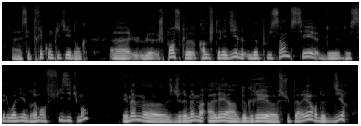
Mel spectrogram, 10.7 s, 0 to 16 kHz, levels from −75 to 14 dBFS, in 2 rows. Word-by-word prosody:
Heu, 110 -2 -4
c'est 115 +2 -9
très 170 +9 -4
compliqué, 155 -3 -3
donc 115 0 -4 0.4
heu, 120 -2 +1
le 125 -1 -2
je - - -12
pense 190 0 -1
que, 140 -3 +1
comme 150 0 -3
je - - -12
te 145 - -1
l'ai 145 -1 +2
dit 180 +7 -2
le 155 -4 -2
le 140 +2 0
plus 150 +3 -9
simple 210 - -5
c'est 190 -4 -1
de 125 0 -3
de 115 0 -6
s'éloigner 155 +5 +1
vraiment, 145 +3 -1
physiquement 170 - -6 0.5
et 130 - +3
même, 190 +1 +1
heu, 120 -4 +5
je 110 - -4
dirais 125 +4 +1
même, 165 0 +2
aller 150 +4 +5
à 145 - +5
un 120 - +3
degré, 135 +3 +4
heu, 120 -3 +5
supérieur 145 - 0
de 130 -2 +2
te - - -7
dire: 185 - -4
140 Hz, 225 wpm, -24 LUFS, 125-165 Hz, 0.5 s, heu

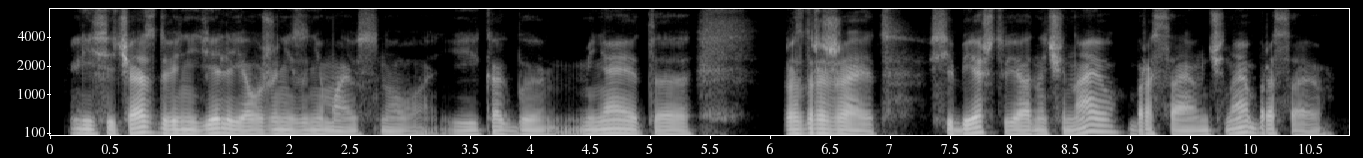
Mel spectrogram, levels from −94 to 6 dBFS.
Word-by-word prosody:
и 100 -1 0
сейчас 105 +7 +3
2 95 -3 +2
недели 100 +4 +3
я 90 -2 +3
уже 90 +1 -1
не 90 -1 +1
занимаюсь 85 -3 -2
снова. 80 -1 -7
И, 85 -2 -4
как 85 -1 -1
бы, 80 -1 -2
меня 95 +3 +1
это 85 -1 -2 0.7
раздражает 95 -6 +2 0.3
в - - -12
себе, 100 +6 +3
что 120 -8 -6
я: 90 0 +3
начинаю, 100 - 0
бросаю, 85 -4 -2
начинаю, 95 +9 -1
бросаю. 80 -6 -4
90 Hz, 125 wpm, -24 LUFS, 85-100 Hz, 0.7 s, сейчас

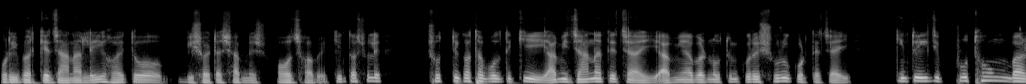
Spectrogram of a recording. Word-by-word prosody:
পরিবারকে 105 -2 +2
জানালেই 100 +3 +2
হয়তো 105 +1 -1 0.5
বিষয়টা 100 0 0
সামনে 95 -1 -3
সহজ 100 -2 -1
হবে। - - -2
কিন্তু 125 +2 -4
আসলে, 155 +1 -1 0.5
সত্যি 150 +1 0
কথা 145 +1 +4
বলতে 135 0 +1
কি, 145 -2 +4 0.2
আমি 130 +3 +2
জানাতে 135 +4 +3
চাই। 95 -4 +3 0.2
আমি 105 +3 -1
আবার 110 0 +2
নতুন 115 +3 -3
করে 120 0 +2
শুরু 145 +2 +2
করতে 100 -3 -2
চাই। 95 -1 0 0.5
কিন্তু 145 +1 -1
এই - - +3
যে 155 - +1 0.2
১ম 180 +2 -1 0.2
বার 145 -2 +6
110 Hz, 165 wpm, -24 LUFS, 100-140 Hz, 0.5 s, বার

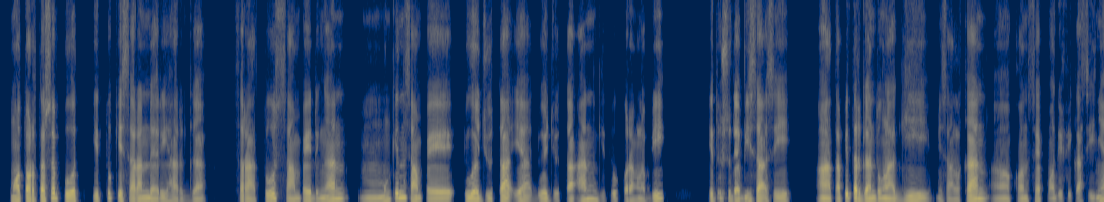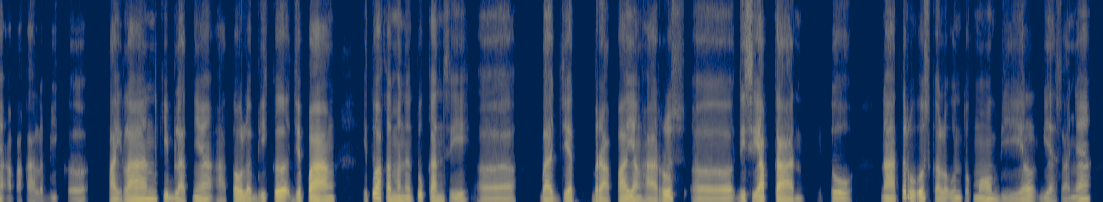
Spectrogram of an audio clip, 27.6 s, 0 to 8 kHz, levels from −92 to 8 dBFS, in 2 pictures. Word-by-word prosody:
motor 130 -1 +3
tersebut, 130 -4 +2 0.2
itu 165 +10 -5
kisaran 115 - 0
dari 100 +1 -3
harga 100 0 -7 0.4
Rp100.000 135 - -1
sampai 100 - -2
dengan, 130 - 0 0.2
mmm, 110 0 -6
mungkin 195 - +2
sampai 110 - +1 0.2
Rp2.000.000 105 -3 +2
ya, 110 +8 -3
Rp2.000.000-an 110 - -3
gitu, 135 +8 -12
kurang 105 -7 -6
lebih, 110 - -3 0.6
itu - - -6
sudah - - -2
bisa 115 -3 +1
sih, 105 +4 -4 0.4
eee, 105 -2 +4
tapi 180 - -1
tergantung 110 -4 +3
lagi, 110 +1 -1
misalkan, 105 - 0
eee, 105 -1 -5
konsep 110 +1 -6
modifikasinya 105 -1 -8
apakah - - -10
lebih 100 +2 -16
ke, 95 0 -9 0.3
Thailand 140 - +4
kiblatnya, 120 +7 0
atau 105 +10 +1
lebih 135 +5 -1
ke 155 - +7 0.2
Jepang. 130 -2 +7 0.3
Itu - - +1
akan 160 -7 +3
menentukan 135 +3 0
sih, 115 +3 -2 0.2
eee, 100 0 -2 0.4
budget 110 +1 +1 0.2
berapa 115 +10 +2
yang 130 -7 +2
harus, 110 - +1
eee, 105 0 0
disiapkan, 115 -3 +4 0.2
gitu. 105 -4 -1 0.4
Nah 115 -2 +4
terus, 165 -7 +2
kalau 105 0 -2
untuk 110 -1 -5
mobil, 110 - -1
biasanya, 100 - -4
110 Hz, 125 wpm, -25 LUFS, 105-135 Hz, 0.6 s, ke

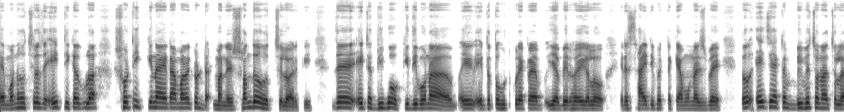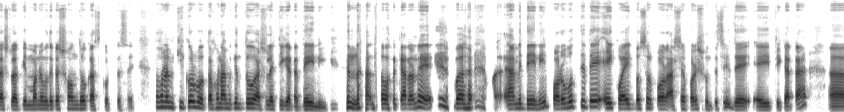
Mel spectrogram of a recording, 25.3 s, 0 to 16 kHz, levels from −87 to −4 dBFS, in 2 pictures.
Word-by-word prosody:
মনে 135 +4 0
হচ্ছিল 155 +1 -2
যে - - +1
এই 165 - +3
টিকাগুলা 155 0 +2 0.4
সঠিক 170 +2 0
কিনা 170 -1 +3
এটা 155 0 +2
আমার 155 0 +2
একটু 160 - -1
ডা - - 0 0.2
মানে 110 -2 +2 0.2
সন্দেহ 170 +3 +3
হচ্ছিল 130 -4 -4
আরকি। 85 -1 -8 0.4
যে 165 - +3 0.3
এটা 155 +1 0
দিব 150 +1 -1 0.2
কি - - -3
দিবো 140 0 +3
না। 140 - +5 0.5
এ - - +4 0.2
এটা 140 +1 -4
তো - - -1
হুট 130 -1 -3
করে 140 - +1
একটা 130 - 0 0.3
ইয়া 125 - +4
বের 125 -1 +2
হয়ে 125 0 +3
গেল। 120 0 +2 0.4
এটার 125 0 -4
সাইড 125 -1 +2
ইফেক্ট 135 +1 -4
টা 130 - -5
কেমন 115 0 -1
আসবে। 115 +2 -1 0.4
তো 160 - +1 0.2
এই 180 - +5
যে 185 - +3
একটা 170 -1 -2 0.2
বিবেচনায় 150 -1 +1
চলে 130 -3 +2
আসলো 120 - -5
আরকি 120 +3 -4
মনের 125 +1 +1
মধ্যে 125 0 -1
একটা 130 - +1 0.2
সন্দেহ 125 0 0
কাজ 105 - -1
করতেছে। - - -12 0.4
তখন 175 +1 0
আমি 165 - -4
কি 170 - -5
করব 180 -1 +4 0.2
তখন 145 +2 0
আমি 145 - -6
কিন্তু 150 0 -2 0.2
আসলে 125 0 -2
টিকাটা 115 -2 +1
দেইনি। 100 -7 +2 0.5
না 145 - +3 0.2
দেওয়ার 145 0 0
কারণে 140 +5 +3 0.5
মা 150 - +6 0.5
মানে - - -5 0.2
আমি 140 +2 -1
দেইনি। 135 +1 +1 0.2
পরবর্তীতে 180 +7 +1 0.2
এই 155 - +4
কয়েক 140 0 +3
বছর 150 +2 -2
পর 125 - +4
আসার 125 +2 -5
পরে 120 - 0
শুনতেছি 110 - -9 0.2
যে 110 - +4 0.3
এই 100 0 +2
টিকাটা - - 0 0.5
আ - - +4
140 Hz, 190 wpm, -24 LUFS, 125-155 Hz, 0.5 s, মা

